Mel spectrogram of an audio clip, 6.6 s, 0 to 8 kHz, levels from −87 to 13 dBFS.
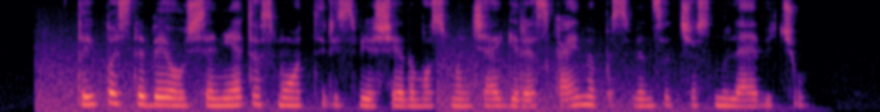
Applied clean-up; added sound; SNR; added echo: none; Explosion; 20 dB; none.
